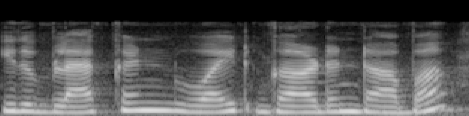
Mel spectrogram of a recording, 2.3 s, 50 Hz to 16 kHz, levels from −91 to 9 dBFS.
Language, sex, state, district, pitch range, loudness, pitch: Kannada, female, Karnataka, Bangalore, 190-230 Hz, -12 LUFS, 205 Hz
